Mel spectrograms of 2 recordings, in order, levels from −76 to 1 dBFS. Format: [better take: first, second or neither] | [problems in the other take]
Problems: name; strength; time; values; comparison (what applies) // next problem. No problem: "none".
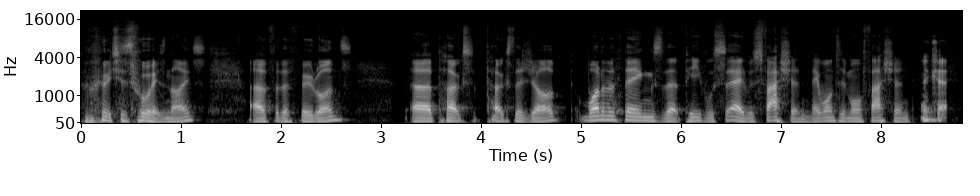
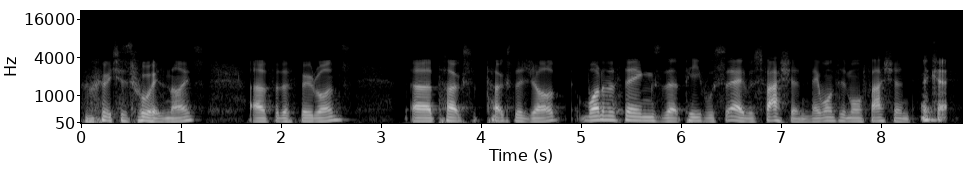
first | muffled; very; fading above 1.5 kHz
